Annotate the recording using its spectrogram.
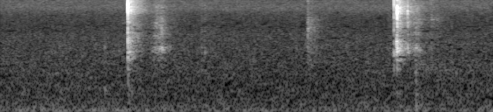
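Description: Near silence with two faint, short clicks about a second and a half apart, from paper and card pieces being handled and pressed together during card assembly.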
